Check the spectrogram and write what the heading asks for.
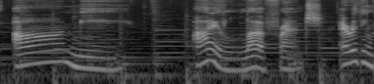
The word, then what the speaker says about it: ami: say friend in French the word is Ami my mom says you say it like this ah me I love French everything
